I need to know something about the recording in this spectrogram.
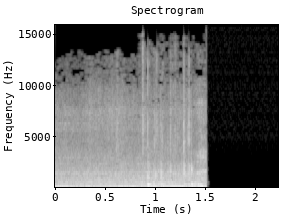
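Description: Cement mixer running with a steady low hum while a stiff brush scrubs the inside of its turning drum to wash it out. The sound cuts off abruptly about a second and a half in.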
